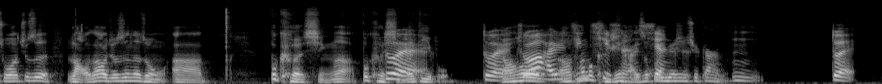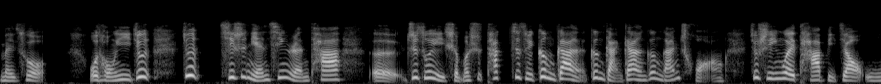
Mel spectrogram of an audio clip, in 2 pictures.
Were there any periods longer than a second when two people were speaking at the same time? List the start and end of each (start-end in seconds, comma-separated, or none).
5.0-7.3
